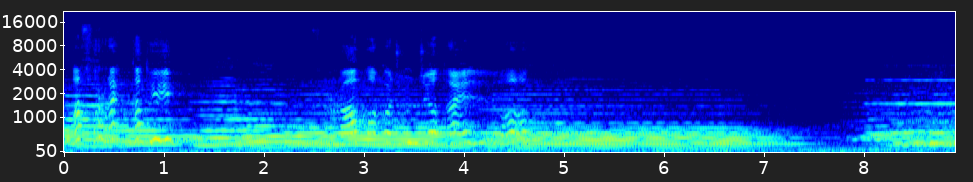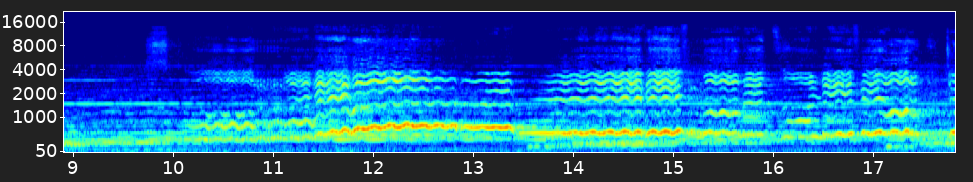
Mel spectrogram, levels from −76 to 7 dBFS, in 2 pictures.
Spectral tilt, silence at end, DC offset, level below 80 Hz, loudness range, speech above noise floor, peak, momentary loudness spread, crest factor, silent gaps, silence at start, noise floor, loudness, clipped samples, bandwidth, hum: -4 dB/octave; 0 s; under 0.1%; -54 dBFS; 17 LU; 17 dB; -6 dBFS; 17 LU; 18 dB; none; 0 s; -48 dBFS; -23 LUFS; under 0.1%; 15 kHz; none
